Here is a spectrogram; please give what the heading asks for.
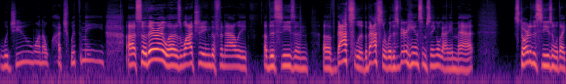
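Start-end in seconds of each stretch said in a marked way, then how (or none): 0.0-2.1 soft, high, sugary sweet little voice. Retelling how his wife asked him to watch: imitating a sweet little voice. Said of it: "in that little sweet voice that wives".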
